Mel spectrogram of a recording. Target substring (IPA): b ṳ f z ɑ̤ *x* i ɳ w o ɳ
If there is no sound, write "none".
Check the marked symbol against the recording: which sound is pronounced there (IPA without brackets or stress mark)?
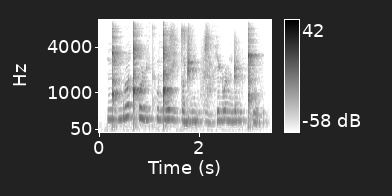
x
